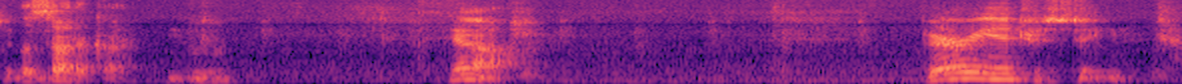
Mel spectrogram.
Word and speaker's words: Sardaukar: As he is speaking to the Sardaukar, pronounce it? The Sardaukar.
